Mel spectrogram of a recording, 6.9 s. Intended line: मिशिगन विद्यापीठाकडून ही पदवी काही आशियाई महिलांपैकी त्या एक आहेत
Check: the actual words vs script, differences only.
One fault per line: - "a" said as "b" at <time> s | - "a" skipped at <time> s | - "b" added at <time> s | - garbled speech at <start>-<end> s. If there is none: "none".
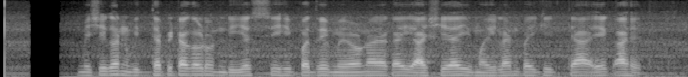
- "डीएससी" added at 2.3 s
- "मिळवणाऱ्या" added at 3.3 s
